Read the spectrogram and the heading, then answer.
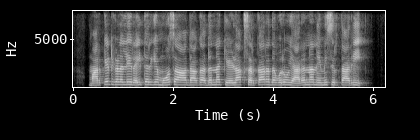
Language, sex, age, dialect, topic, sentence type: Kannada, female, 31-35, Dharwad Kannada, agriculture, question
